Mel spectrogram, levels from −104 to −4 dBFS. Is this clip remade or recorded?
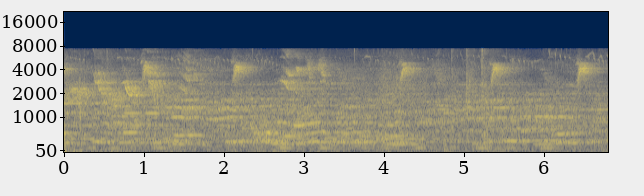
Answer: recorded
